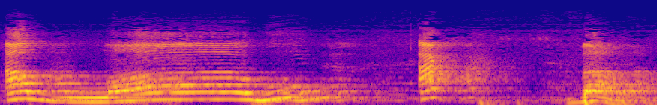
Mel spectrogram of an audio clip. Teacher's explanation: Anya enggak panjang yang panjang adalah lamnya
